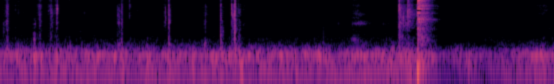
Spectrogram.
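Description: Quiet kitchen handling: scattered faint taps and clicks as slices of butter are set on a raw whole chicken in a glass baking dish, with one louder knock about six seconds in. A low steady hum runs underneath.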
